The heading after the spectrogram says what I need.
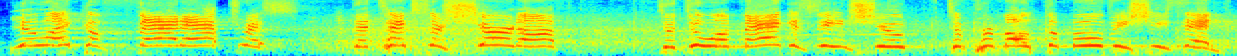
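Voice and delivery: high, slow, breathless mock praise; mock gushing awe. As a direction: gush sarcastically like it is heroic. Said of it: "Am I gonna sit there like".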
